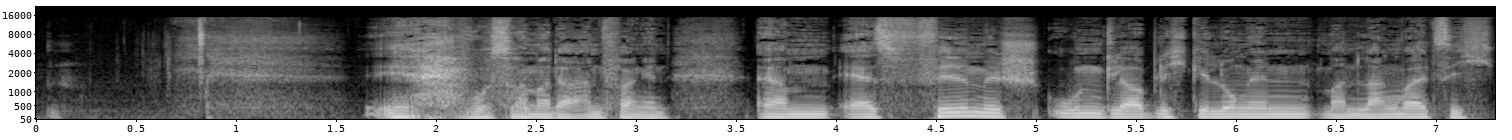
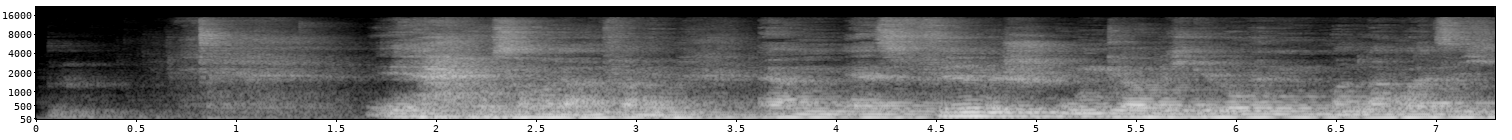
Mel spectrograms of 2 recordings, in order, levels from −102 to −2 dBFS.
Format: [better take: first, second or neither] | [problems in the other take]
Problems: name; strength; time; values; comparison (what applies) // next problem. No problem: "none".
first | off-mic speech; far // room echo; strong; dies away in 1.3 s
